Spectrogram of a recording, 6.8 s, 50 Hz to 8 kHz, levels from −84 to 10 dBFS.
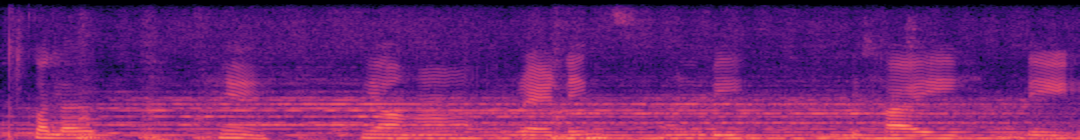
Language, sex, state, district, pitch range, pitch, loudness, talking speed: Hindi, female, Madhya Pradesh, Dhar, 175-185 Hz, 175 Hz, -18 LUFS, 60 wpm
